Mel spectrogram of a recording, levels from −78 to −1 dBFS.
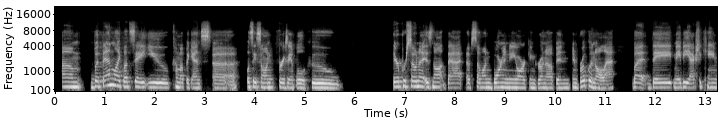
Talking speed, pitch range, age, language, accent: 190 wpm, 170-210 Hz, 20-39, English, American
